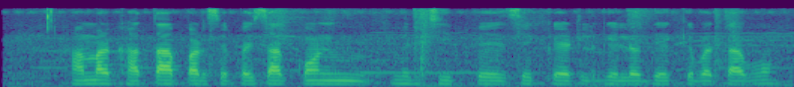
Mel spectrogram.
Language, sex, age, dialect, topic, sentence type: Maithili, male, 25-30, Angika, banking, question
